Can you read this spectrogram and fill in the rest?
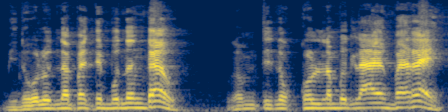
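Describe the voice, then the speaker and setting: A man's voice: fairly high pitch, moderate pace, background noise, close to an everyday voice. An actor playing an aggrieved, gossipy village man in an Ilocano radio comedy drama, with an Ilocano accent and a complaining, exclamatory manner. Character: aggrieved, gossipy village man demanding his lost things back.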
